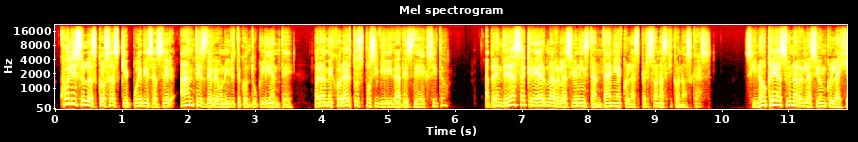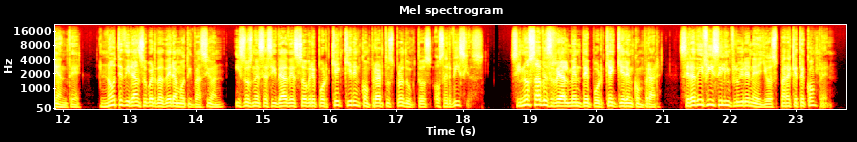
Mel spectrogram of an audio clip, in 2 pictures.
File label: spanish latin american audiobooks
